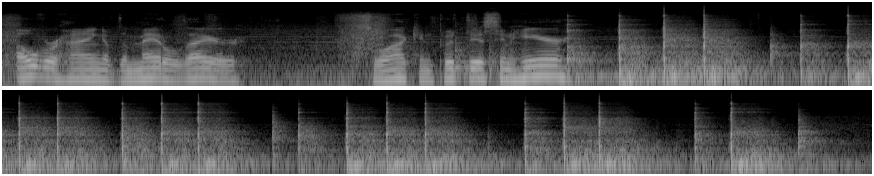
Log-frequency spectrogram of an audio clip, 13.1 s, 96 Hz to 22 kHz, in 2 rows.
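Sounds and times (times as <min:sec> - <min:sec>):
low hum: 0:00.0 - 0:09.4
hammer tapping sheet steel: 0:03.3 - 0:12.9.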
